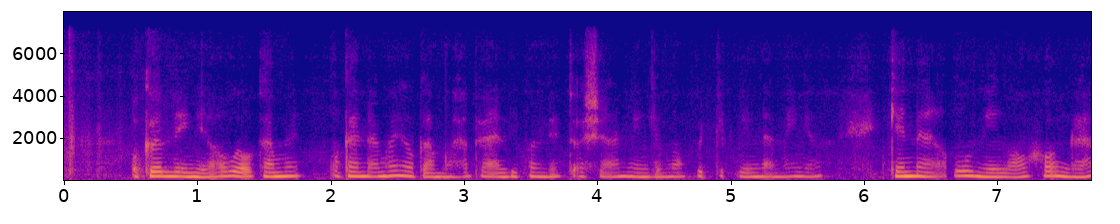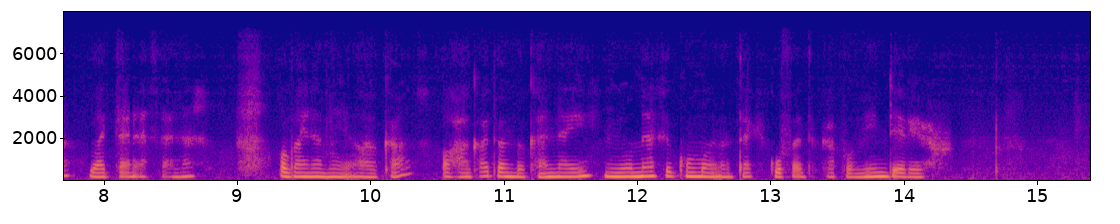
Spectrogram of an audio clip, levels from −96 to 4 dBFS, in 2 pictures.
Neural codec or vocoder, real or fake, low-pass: codec, 16 kHz in and 24 kHz out, 0.8 kbps, FocalCodec, streaming, 65536 codes; fake; 7.2 kHz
